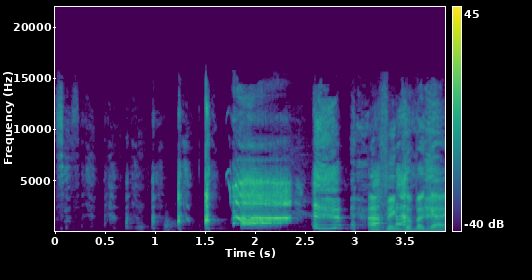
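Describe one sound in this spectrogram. Two young men laugh loudly and heartily close to microphones.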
